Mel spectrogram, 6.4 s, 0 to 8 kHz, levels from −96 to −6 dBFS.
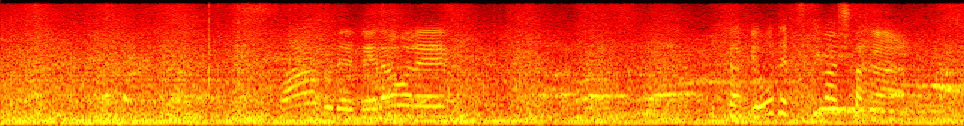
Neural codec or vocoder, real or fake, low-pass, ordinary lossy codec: codec, 16 kHz, 6 kbps, DAC; fake; 7.2 kHz; none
